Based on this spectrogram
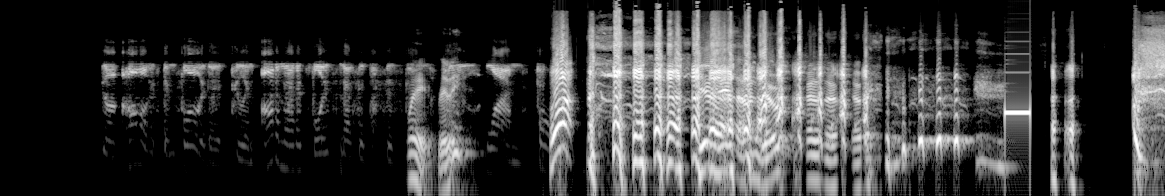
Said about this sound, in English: It really... does it sound like that? There's nothing happening. Ooh. I'm making overseas phone call. Horrible noise.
